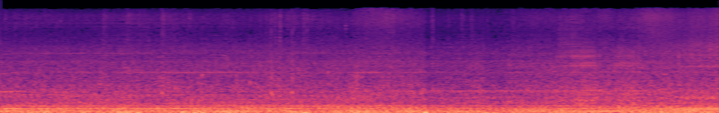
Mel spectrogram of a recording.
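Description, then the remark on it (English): A small boat's motor drones steadily, a constant low hum with a rushing wash of water and wind noise over it, and nobody speaking, as the boat moves through Docky Sound against a very strong tidal current that nearly pushes it backwards; the winds are gentle. “The tides are very, very strong. Nearly pushing us backwards now.”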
